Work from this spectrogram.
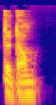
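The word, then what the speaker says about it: Dudum: Kind of like Dedham, like the Netflix thing. Yeah. It's the Netflix intro, right?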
